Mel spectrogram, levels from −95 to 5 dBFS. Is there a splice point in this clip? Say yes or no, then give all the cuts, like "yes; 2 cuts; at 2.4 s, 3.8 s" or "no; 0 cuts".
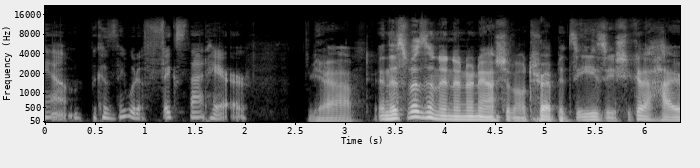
yes; 1 cut; at 3.2 s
